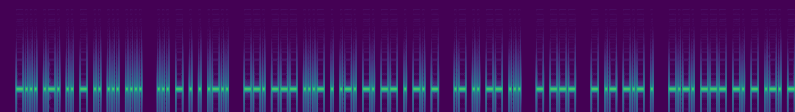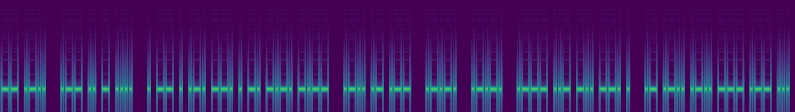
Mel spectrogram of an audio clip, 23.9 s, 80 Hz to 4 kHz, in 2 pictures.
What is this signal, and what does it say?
Morse code, heard as a keyed tone, about 36 wpm, 550 Hz. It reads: BRITISH STEEL GOVERNMENT AIMS TO TAKE CONTROL WITH EMERGENCY LAW <AR> <AR> JUDGE ALLOWS
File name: podcast / News headlines-1x-35x35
